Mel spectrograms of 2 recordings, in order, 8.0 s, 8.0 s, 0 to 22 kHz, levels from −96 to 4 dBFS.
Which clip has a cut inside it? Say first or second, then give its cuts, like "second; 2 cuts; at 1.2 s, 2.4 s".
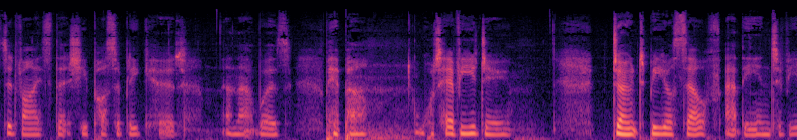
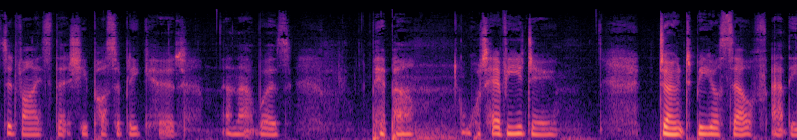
first; 1 cut; at 3.2 s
